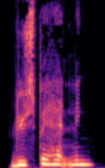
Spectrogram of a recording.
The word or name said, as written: lysbehandling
